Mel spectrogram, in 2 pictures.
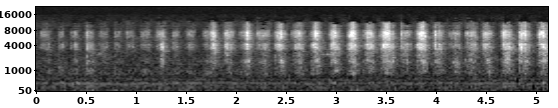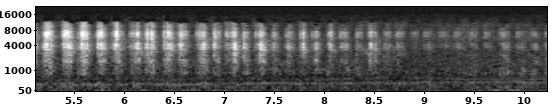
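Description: A wooden stylus held in the fingers is scratched back and forth across a black-coated scratch art paper sheet in a small spiral notebook lying flat on a table, filling in a cactus pot. The sound is a quiet, steady series of bright, dry rasping strokes, about three per second, swelling and fading in loudness. A faint low hum sits underneath throughout.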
